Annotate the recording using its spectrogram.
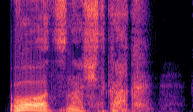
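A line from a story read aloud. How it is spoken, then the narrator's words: Hoarse. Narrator (Russian): хрипло проговорил он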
